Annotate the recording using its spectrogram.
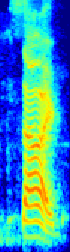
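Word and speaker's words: façade: facade, Facade. It is not facade, it is what? Facade. This C is containing cedilla, and that cedilla is acting like sir, and it is what?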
